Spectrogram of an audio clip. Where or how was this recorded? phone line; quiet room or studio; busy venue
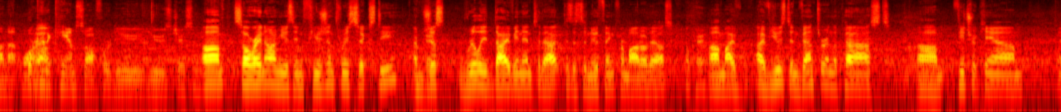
busy venue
